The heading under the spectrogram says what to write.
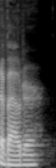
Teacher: the t is pronounced d we lose the h sound completely and the two words are pronounced as one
